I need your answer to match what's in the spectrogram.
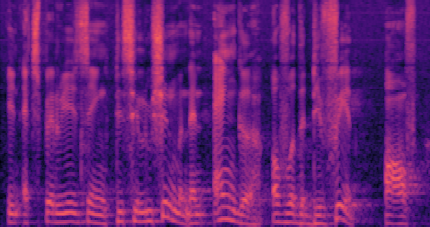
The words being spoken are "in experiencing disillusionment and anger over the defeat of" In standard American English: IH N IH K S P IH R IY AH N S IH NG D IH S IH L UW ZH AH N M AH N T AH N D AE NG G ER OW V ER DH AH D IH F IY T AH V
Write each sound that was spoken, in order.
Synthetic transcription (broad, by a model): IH N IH K S P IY R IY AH N S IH NG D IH S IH L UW SH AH N M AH N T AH N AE NG G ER OW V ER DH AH D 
